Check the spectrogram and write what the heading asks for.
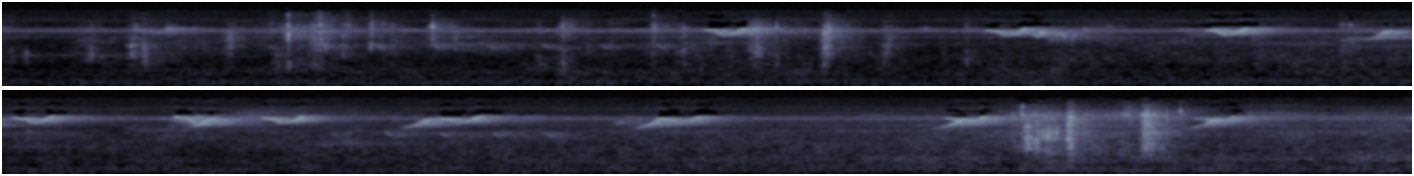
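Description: A small bird chirping over and over, short high hooked notes about once a second, over a steady high-pitched insect drone. A few faint clicks, and a brief louder rustle about twelve seconds in.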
